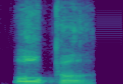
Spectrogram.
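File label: "opal", Indian English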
